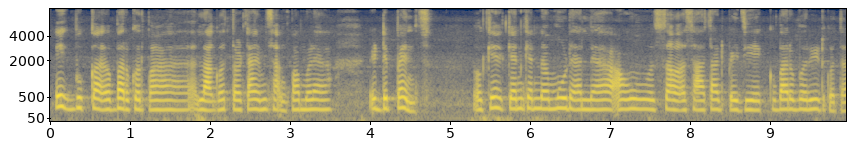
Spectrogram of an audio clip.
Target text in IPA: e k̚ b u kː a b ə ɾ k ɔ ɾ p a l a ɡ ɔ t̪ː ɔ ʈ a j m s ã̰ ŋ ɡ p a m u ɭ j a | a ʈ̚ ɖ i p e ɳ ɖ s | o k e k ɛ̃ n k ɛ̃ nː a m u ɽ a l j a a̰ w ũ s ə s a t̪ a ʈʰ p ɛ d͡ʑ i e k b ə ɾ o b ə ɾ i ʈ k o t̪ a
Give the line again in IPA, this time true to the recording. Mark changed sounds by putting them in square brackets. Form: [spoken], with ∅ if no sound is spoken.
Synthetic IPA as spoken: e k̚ b u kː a b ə ɾ k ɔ ɾ p a l a ɡ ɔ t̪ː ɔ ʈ a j m s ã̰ ŋ ɡ p a m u ɭ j a | [i] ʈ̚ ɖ i p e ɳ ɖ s | o k e k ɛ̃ n k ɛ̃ nː a m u ɽ a l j a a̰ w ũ s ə s a t̪ a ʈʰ p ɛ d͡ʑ i e k b ə ɾ o b ə ɾ i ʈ k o t̪ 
